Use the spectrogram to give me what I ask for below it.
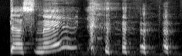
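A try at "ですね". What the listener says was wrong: It sounds like it's a question.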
